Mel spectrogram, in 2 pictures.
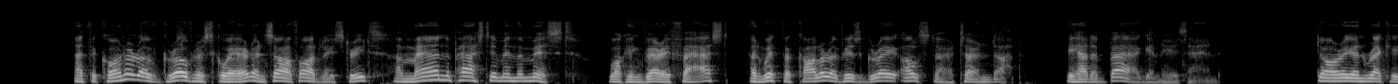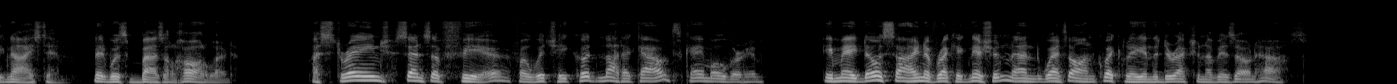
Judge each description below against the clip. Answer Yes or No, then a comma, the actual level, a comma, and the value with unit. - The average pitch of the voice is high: No, medium, 140 Hz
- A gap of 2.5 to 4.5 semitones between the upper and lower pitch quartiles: No, average, 5.2 semitones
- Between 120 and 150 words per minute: No, average, 160 wpm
